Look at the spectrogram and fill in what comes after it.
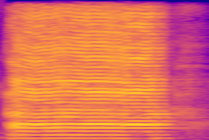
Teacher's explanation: اب حمزہ کو ایک الف کے برابر کھینچ کر پڑھیں گے آ، اور واو کو ملائیں گے ہم واو کے ساتھ.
